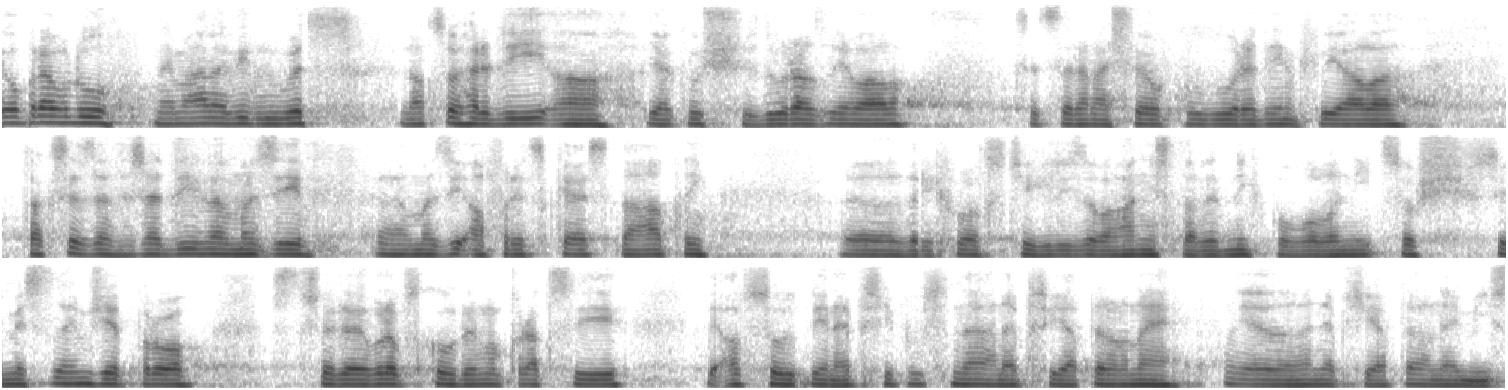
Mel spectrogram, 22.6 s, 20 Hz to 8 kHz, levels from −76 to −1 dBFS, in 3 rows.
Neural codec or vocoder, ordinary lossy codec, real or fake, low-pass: codec, 16 kHz in and 24 kHz out, 0.9 kbps, LongCat-Audio-Codec, fine tuned four codebook decoder; Opus, 16 kbps; fake; 7.2 kHz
